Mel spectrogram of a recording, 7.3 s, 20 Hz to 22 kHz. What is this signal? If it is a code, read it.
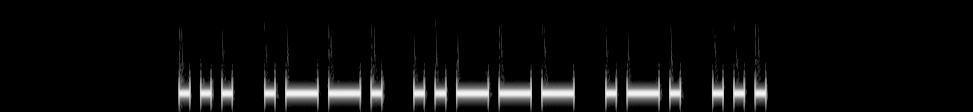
Morse code, heard as a keyed tone, about 15 wpm, 700 Hz. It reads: SP2RS
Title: DXCC-100 Call Signs - 5 Characters - 15wpm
